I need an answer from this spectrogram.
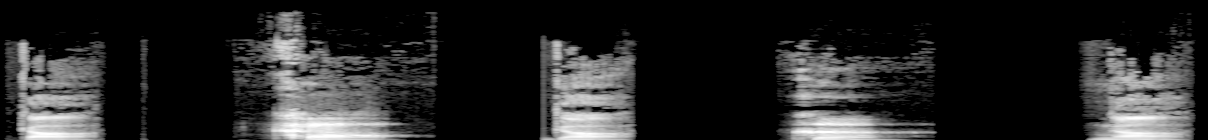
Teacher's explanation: The gutturals are formed at the back of the mouth, and these are also called velars.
